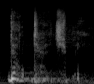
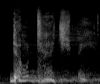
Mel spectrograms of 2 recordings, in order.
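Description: First: Hushed, breathy whisper of don't touch me. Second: Said in the usual way. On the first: Acted. Jesus to Mary at the tomb, whispered. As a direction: drop to a whisper as if to Mary alone.

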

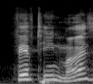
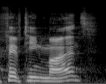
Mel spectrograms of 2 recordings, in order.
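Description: First: "Fifteen months?" higher with a rising question tune; incredulous question. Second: Said in the usual way. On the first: Retold or imitated. [name] repeating the American's answer, incredulous and higher. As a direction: repeat "Fifteen months?" in disbelief, pitch up at the end.

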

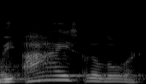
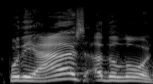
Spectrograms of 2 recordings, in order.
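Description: First: The eyes of the Lord said softly and low; preacher musing quietly on the phrase; soft repeat. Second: For the eyes of the Lord boomed out loud; preacher booming the verse opening; loud emphatic reading. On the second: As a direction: proclaim For the eyes of the Lord loudly. Preacher repeats scripture phrase. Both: Real, not acted.

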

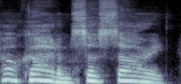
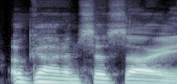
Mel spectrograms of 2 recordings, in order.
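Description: First: High put-on voice, sorry and awkward; imitating Peter apologizing. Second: A bit higher and louder, still sorry; imitating Peter apologizing. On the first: Dad apologizing to a widow on the phone, high and flustered. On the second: Dad repeating his apology, a little louder. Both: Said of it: "he's like".

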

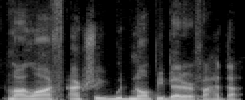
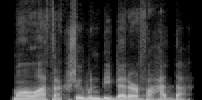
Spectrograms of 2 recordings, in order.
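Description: First: Measured repeat stressing "would not"; emphatic realization. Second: Rushed, slightly higher first take; said fast, as it dawns; quick realization. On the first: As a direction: lean on "not", words spaced out. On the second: Acted realization, said twice differently. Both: Acted.

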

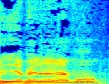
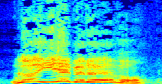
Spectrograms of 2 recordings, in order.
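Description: First: Said in the usual way. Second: "לא יהיה ולא יבוא" high and loud, stress on יהיה; emphatic refusal. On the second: Retold or imitated. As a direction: repeat it as a firm vow, stressing יהיה. ("לא יהיה ולא יבוא" בהדגשה חזקה על יהיה)

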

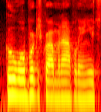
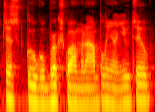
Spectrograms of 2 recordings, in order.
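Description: First: "Google Brick Squad Monopoly on YouTube" said again louder and faster, insisting; emphatic repeat. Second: Said in the usual way. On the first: Shown as a demonstration. Urging viewers to look up the rap group, louder faster insistence. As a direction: hammer the instruction home, quicker and louder.

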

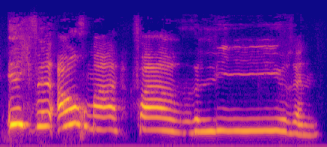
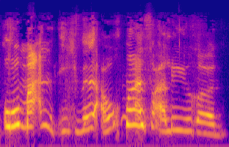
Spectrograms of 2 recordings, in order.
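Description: First: Mock whining. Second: Loud fake whine on Oh Mann; mock whining. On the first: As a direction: fake whine, slowed on verlieren. First take of whine. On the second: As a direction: sulk like a kid. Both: (gespieltes Jammern)

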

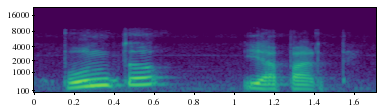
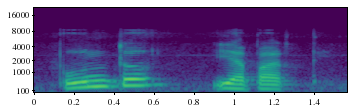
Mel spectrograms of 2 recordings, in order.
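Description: Both takes have the same delivery.

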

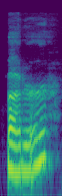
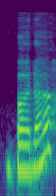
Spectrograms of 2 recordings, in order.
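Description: First: American "butter" ending in er; American accent, r-coloured end on "butter". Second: Aussie "butter" ending in ah; attempted Australian "butter", r dropped; Australian accent, "buttah" for "butter". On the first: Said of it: "in my American accent". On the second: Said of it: "my attempts at an Australian accent". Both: Shown as a demonstration.

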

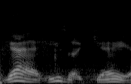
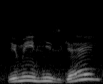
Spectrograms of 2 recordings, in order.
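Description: First: Wrong wording, slow. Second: Said in the usual way. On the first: Retold or imitated. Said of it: "You're saying it all wrong, dude". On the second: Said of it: "You're saying it all wrong".

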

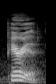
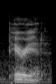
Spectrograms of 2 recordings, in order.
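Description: First: Emphatic. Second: Said in the usual way. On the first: Real, not acted. Repeating the word for emphasis.

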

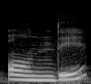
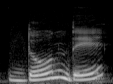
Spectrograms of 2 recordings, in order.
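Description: First: "onde" said the Portuguese way, as the wrong form; "onde" in Portuguese, the word to avoid. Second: "Dónde" with the Spanish d and clear e at the end. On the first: Teacher showing the wrong Portuguese "onde". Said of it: "isso é português". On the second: Teacher modelling correct Spanish "Dónde". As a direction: say "Dónde" the Spanish way, not Portuguese. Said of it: "e não "onde". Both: Shown as a demonstration.

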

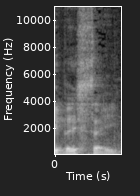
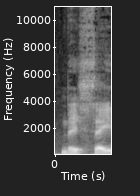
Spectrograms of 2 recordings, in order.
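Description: First: Mocking echo. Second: Mocking. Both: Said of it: "mocked Lenina".

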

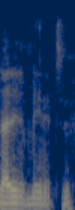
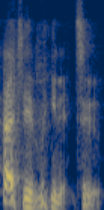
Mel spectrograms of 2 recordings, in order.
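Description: First: Said in the usual way. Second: Laughing apology. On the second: Real, not acted.

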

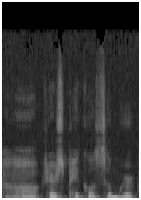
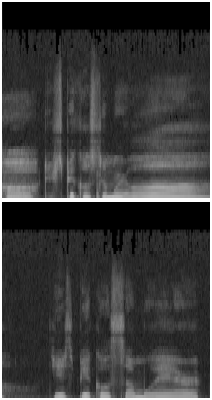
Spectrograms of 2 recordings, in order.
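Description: First: Hushed discovery. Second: Gasping, louder, rising excitement; excited gasp. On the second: Trips out hearing pickle, gasping excitedly. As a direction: gasp and cry it out in delight. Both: Pretend. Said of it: "it kinda trips me out".

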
